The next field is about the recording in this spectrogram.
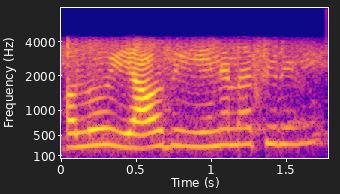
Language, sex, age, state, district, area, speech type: Kannada, female, 18-30, Karnataka, Dharwad, urban, conversation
